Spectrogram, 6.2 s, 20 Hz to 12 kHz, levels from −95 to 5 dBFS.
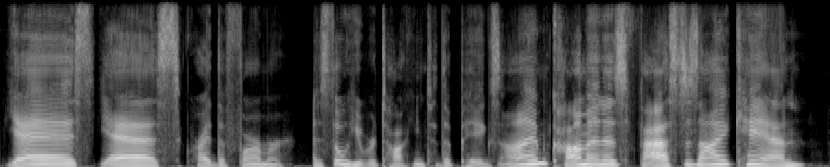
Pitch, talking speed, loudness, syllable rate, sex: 210 Hz, 195 wpm, -20 LUFS, 4.2 syllables/s, female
